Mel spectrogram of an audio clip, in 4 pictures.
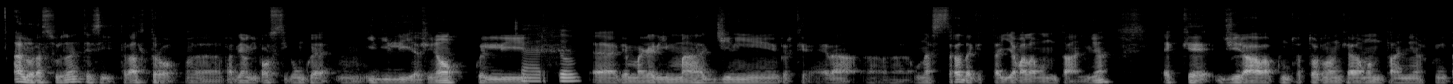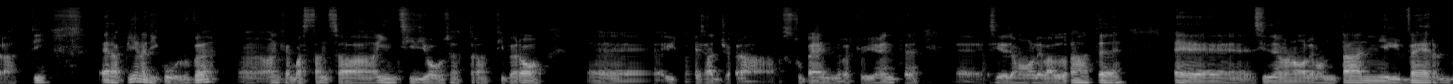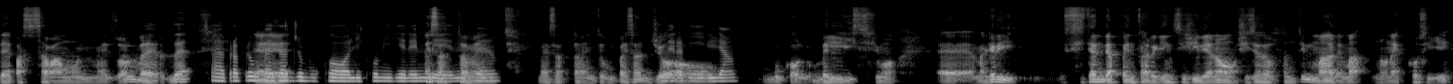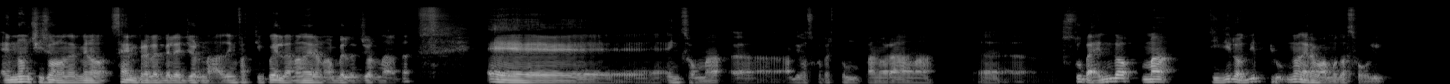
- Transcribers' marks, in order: tapping; drawn out: "e"
- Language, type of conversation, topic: Italian, podcast, Puoi raccontarmi di un errore di viaggio che si è trasformato in un’avventura?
